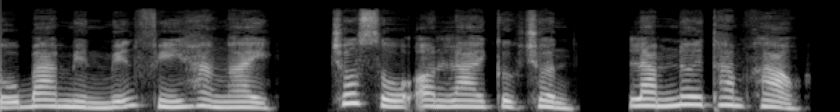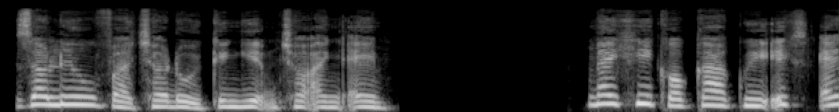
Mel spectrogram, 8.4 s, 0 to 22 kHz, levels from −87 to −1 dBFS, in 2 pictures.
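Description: Speech recording with no audible technical faults: no dropouts, clipping, glitches or level problems anywhere in it.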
